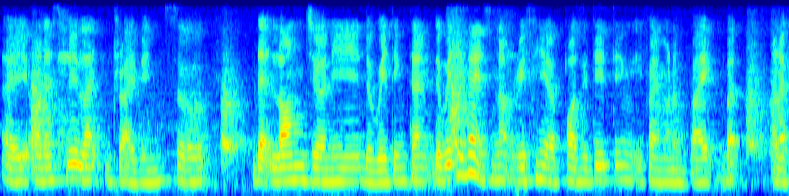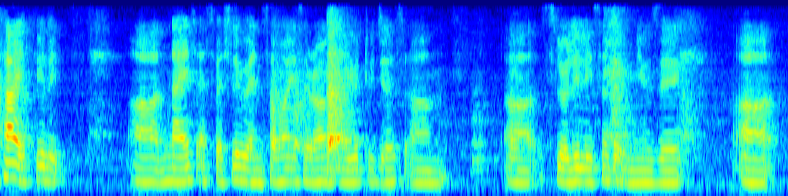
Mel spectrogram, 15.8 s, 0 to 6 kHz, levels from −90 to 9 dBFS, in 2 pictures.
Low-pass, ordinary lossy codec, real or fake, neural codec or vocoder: 5.4 kHz; none; fake; vocoder, 44.1 kHz, 128 mel bands, Pupu-Vocoder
